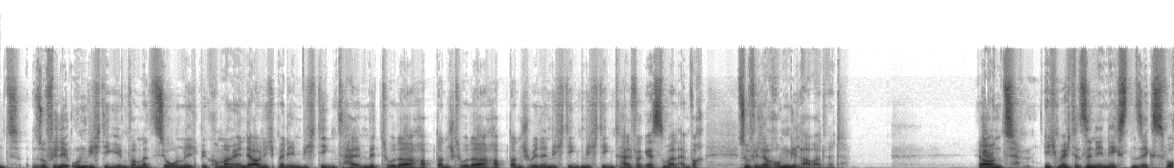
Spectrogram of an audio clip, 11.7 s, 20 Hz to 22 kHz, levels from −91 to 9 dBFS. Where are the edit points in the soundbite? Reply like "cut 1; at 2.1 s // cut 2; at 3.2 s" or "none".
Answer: cut 1; at 4.5 s // cut 2; at 5.8 s // cut 3; at 7.4 s // cut 4; at 8.9 s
